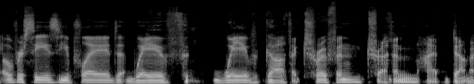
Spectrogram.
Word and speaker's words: Treffen: You played Wave Gothic Treffen. I don't know how to say it. Good enough. It's Treffen.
